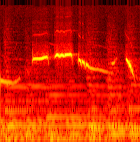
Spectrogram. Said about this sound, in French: Il y a un cri de contact de rouge-gorge.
